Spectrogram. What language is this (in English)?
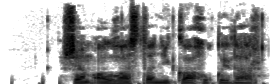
Bashkir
